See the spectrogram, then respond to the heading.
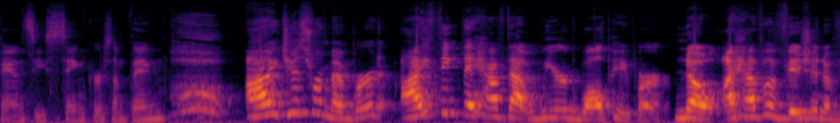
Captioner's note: gasps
